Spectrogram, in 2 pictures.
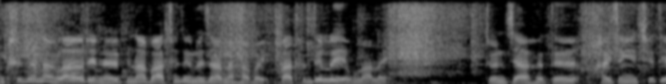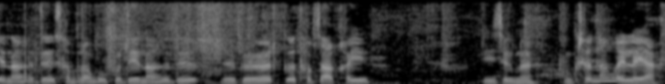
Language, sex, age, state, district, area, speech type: Bodo, female, 60+, Assam, Chirang, rural, spontaneous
